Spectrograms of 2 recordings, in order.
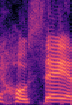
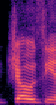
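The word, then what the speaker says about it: José: can you say odell the j in spanish is called hota it makes the sound like in english h so that's why we say jose and jalapenos we don't say josie and jalapenos everybody say jalapenos jalapenos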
